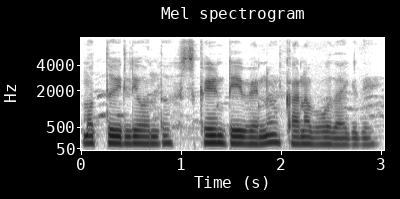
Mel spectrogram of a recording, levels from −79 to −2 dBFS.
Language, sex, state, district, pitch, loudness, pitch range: Kannada, male, Karnataka, Koppal, 140 Hz, -17 LUFS, 135-150 Hz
